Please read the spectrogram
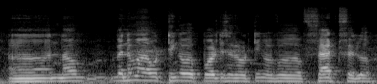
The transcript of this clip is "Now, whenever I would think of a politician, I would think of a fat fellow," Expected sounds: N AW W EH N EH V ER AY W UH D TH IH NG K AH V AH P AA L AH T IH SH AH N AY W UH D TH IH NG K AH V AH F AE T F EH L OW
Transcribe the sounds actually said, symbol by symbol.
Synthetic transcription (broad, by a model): N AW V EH N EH V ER AY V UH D T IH NG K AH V AH P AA L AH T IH S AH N AY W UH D T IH NG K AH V AH F AE T F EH L OW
